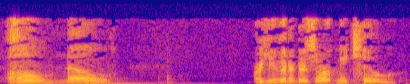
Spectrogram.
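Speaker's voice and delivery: high, whiny, self-pitying plea; hammed-up hurt and needy, pitched high; mock pleading. Imagined whiny Jesus, then rejected.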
